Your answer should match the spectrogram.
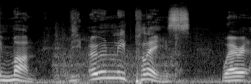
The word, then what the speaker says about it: Mun: So now people are thinking, oh, he's finally pronouncing mun correctly because mun has an umlaut above the U. And no, it doesn't. All the endgame descriptions and indeed the squad staff, they all say mun.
